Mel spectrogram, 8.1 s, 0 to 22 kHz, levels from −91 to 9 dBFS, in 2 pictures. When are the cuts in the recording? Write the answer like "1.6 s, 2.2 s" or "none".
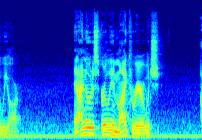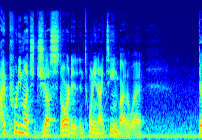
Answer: none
